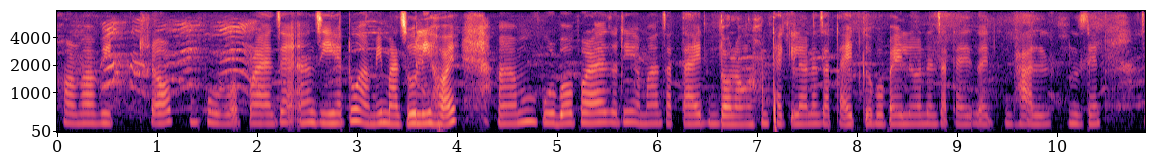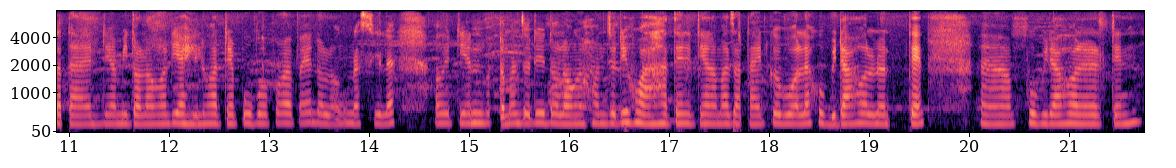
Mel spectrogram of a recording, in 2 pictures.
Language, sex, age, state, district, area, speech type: Assamese, female, 18-30, Assam, Majuli, urban, spontaneous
